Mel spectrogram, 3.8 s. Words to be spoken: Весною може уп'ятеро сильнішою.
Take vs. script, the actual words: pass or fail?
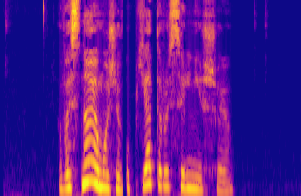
pass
